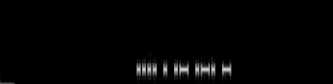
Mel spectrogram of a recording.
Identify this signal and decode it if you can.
Morse code, heard as a keyed tone, about 43 wpm, 700 Hz. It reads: HEART
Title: Five Letter Words - 45wpm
